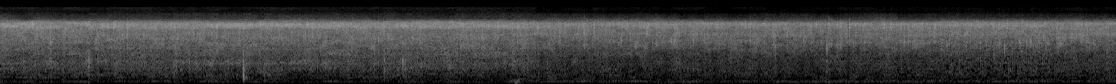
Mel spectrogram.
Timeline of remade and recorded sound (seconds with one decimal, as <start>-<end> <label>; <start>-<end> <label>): 0.0-9.4 remade; 9.4-10.5 recorded; 10.5-11.2 remade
